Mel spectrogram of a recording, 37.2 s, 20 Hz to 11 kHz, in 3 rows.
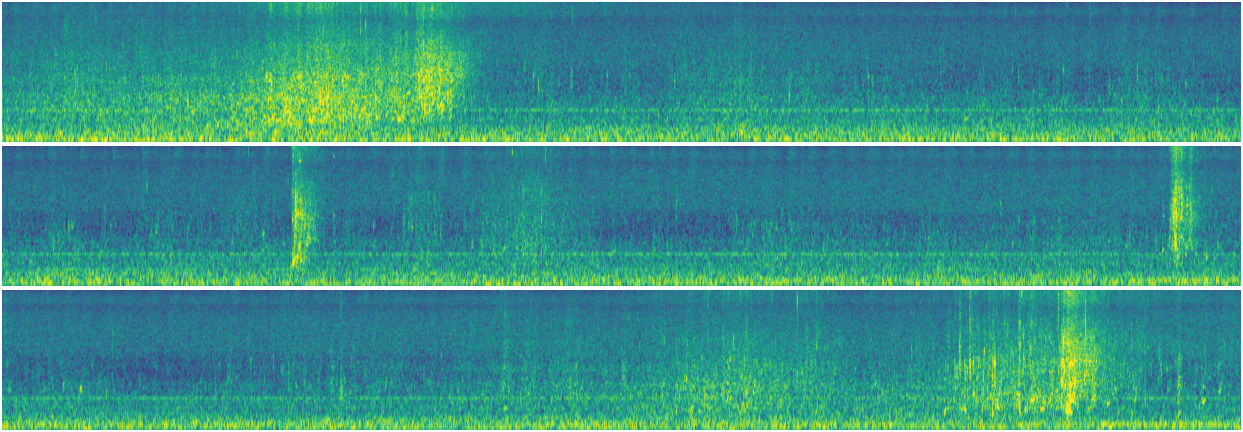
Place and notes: Tamsui River, New Taipei City - Acoustic wave water
Acoustic wave water, There are boats on the river
Zoom H2n MS+XY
